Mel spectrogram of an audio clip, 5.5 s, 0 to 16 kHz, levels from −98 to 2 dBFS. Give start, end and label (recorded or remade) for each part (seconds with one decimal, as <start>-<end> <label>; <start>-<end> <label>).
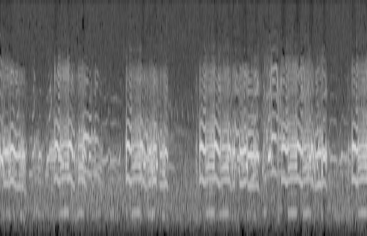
0.0-5.5 recorded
